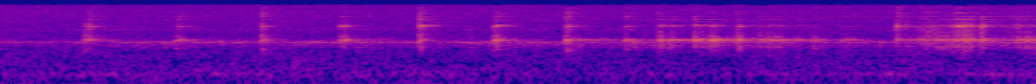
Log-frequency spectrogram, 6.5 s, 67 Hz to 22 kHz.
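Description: Gentle taps on a porcelain gravy boat make quiet, clear ceramic clinks with a ringing tone around 1.4 kHz and faint high overtones. The taps come at a steady pace, then bunch into a quicker flurry midway before spreading out again. Each clink fades quickly.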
